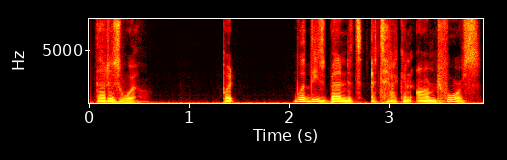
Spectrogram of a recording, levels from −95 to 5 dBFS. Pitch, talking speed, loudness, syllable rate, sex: 130 Hz, 165 wpm, -19 LUFS, 6.2 syllables/s, male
